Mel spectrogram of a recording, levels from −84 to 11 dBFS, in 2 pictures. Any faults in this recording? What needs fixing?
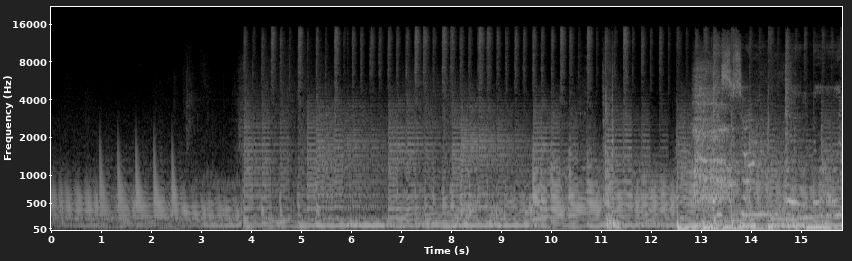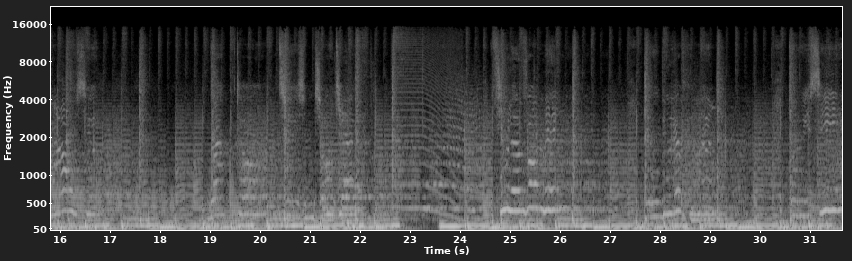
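A doubled audio track runs from 5.91 to 9.91 s: a second full-band copy trails by about 150 ms, some 5 dB quieter. Unlike a room echo, it has no decay or colouring and cuts in and out abruptly, likely from a slower duplicate capture path. Monitor only one input route into the mix so the same source can't be recorded twice.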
